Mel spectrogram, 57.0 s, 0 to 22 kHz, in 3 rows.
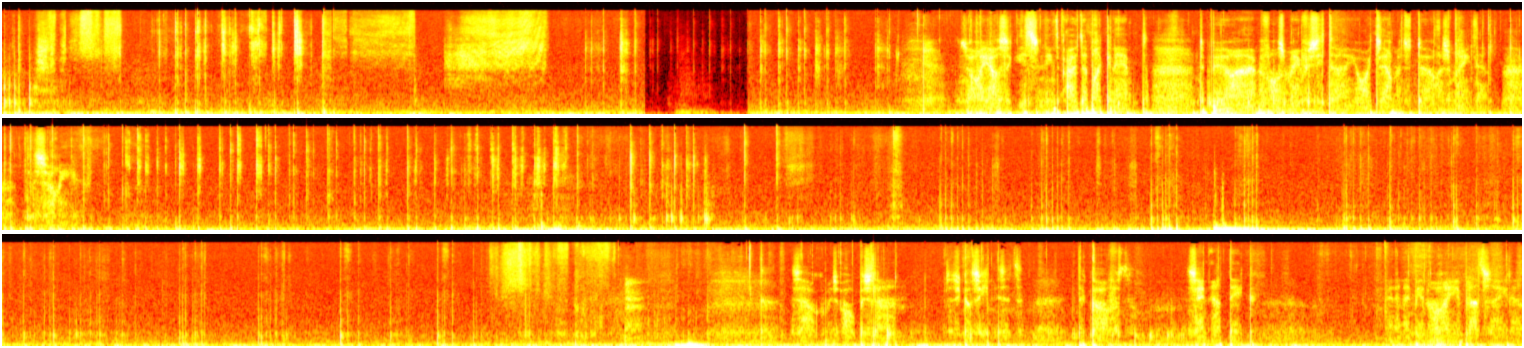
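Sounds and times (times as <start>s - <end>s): scratching and tapping on book: 0.0s - 11.3s, 16.6s - 34.8s, 35.7s - 41.6s, 42.2s - 45.6s, 47.4s - 49.3s.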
